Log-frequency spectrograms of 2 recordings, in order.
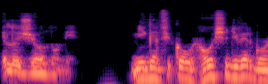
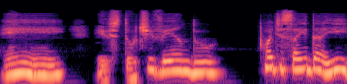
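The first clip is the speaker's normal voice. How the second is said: put-on childlike voice, high-pitched, very slow and drawn out; 9 semitones higher than usual. Lume calls to a small figure hiding behind a mining cart, childlike tone. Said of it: "num tom infantil".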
